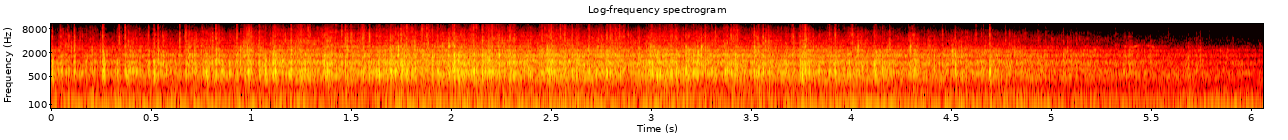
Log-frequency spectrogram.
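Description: Audience applauding, a dense patter of many hands clapping that swells and then dies away over about five seconds.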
